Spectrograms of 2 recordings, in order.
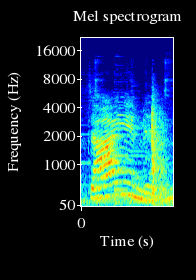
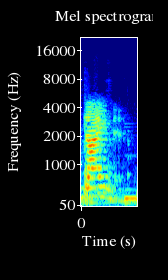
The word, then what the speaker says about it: diamond: Endless Endless、Endless D は発音しなくていいんだ。うん、しなくていい。 Endless Endless Endless Endless Endless。ここダイヤモンドがダイメン。ダイメン。ダイメン。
